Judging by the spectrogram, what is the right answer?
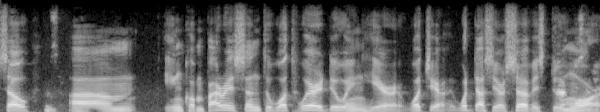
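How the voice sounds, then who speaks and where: A man with a Finnish accent and fairly even intonation. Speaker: sales mentor. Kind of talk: startup mentoring Q&A.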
